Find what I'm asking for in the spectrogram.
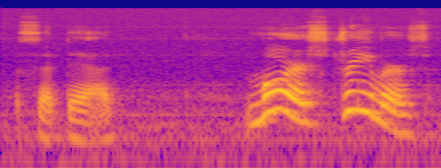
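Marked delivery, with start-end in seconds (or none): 1.8-3.2 loud, high, drawn-out demand. A narrator's reading. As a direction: demand it like a bossy child. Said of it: "D W demanded".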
